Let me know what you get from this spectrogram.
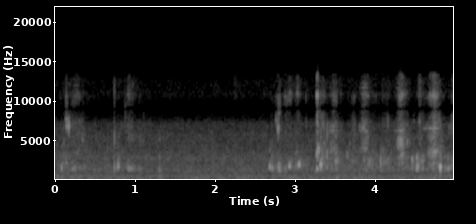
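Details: Pet cat chewing a wet treat inside a small room: faint background hiss with sparse wet clicks early on, then a denser burst of smacking bites in the second half.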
